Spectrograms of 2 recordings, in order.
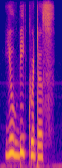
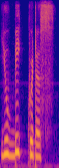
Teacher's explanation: It has 4 syllables and the stress is on the second one.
